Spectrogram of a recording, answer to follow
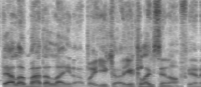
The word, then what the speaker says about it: Della Maddalena: Am I saying that correctly? Maddalena. You got it. It's Della Maddalena, but you're close enough, you know.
